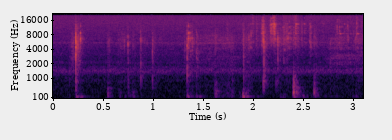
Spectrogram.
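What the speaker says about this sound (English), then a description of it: "Finish this shuffle." Tarot cards are shuffled in a run of soft, papery riffles and taps, close and quiet, with no talking.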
